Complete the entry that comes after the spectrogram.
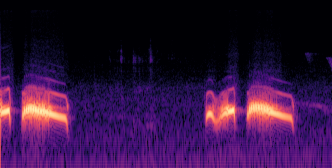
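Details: Spotted dove song meant as a lure to draw wild doves, covering calling, urging and bowing coos. Two low, hollow phrases about two and a half seconds apart, each a short note then a longer, slightly falling coo, in a quiet background.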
